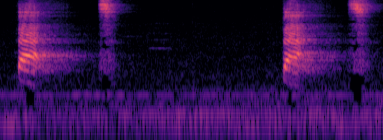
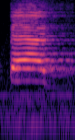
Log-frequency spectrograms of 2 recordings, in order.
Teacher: if we change the T to a d we add our voice it changes to bad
